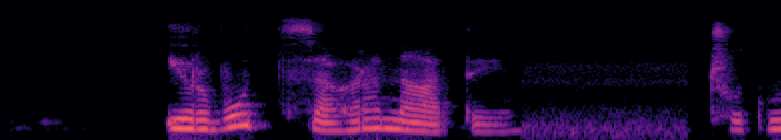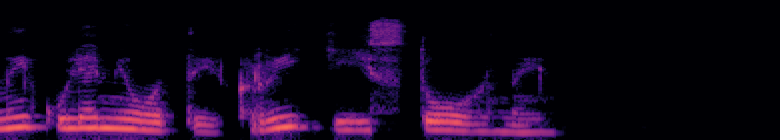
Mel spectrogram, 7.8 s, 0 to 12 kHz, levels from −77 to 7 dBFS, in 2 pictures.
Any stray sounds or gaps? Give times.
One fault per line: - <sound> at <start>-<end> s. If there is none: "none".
none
